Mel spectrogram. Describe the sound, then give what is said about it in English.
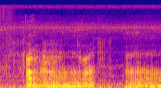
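Low, rumbling growls from two dogs, sustained and menacing, rising in two or three surges with brief pauses between them. “You are the ugliest couple of dogs I have ever seen.”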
